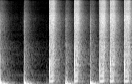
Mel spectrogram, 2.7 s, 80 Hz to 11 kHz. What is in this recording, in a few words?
90BPM, acoustic drums, drumloops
